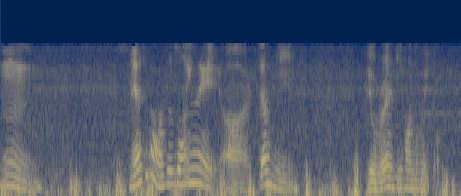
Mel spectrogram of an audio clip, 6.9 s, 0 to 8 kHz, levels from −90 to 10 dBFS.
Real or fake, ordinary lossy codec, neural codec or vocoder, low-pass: fake; AAC, 16 kbps; autoencoder, 48 kHz, 128 numbers a frame, DAC-VAE, trained on Japanese speech; 7.2 kHz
